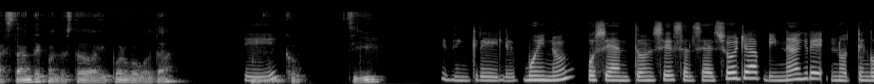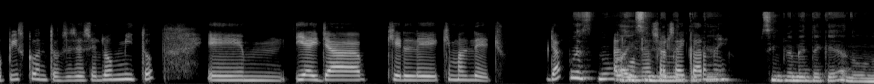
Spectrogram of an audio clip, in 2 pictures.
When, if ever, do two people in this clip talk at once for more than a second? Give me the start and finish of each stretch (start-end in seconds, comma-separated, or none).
14.8-16.1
